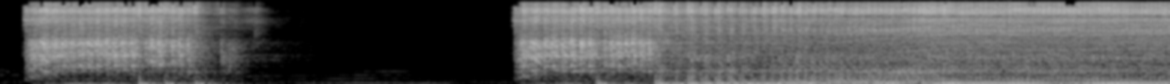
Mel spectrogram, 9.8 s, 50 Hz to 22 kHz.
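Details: 1979 Honda GL1000 Goldwing, first start after carburetor rebuild, no choke: cranks, catches, dies, restarts into a lumpy, uneven burble that never steadies, smoking from one side. Owner suspects carbon buildup or bad seals fouling plugs; not confirmed.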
